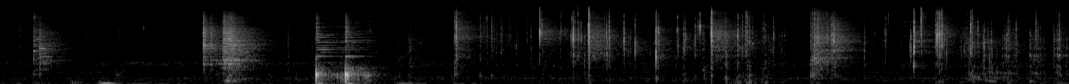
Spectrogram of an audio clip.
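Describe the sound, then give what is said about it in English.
Emborg cream cheese, 1 kg for a burnt cheesecake, goes into a stand mixer bowl: a few bursts of crinkling, scraping and light clinks, moderately loud and without talk. “So I just got Emborg cream cheese, which is pretty good as well. So just going to put that all in the bowl of a stand mixer.”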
